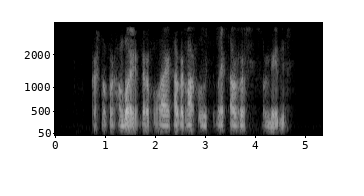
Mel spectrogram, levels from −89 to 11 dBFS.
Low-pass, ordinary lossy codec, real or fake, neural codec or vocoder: 3.6 kHz; MP3, 24 kbps; fake; autoencoder, 44.1 kHz, a latent of 192 numbers a frame, MeloTTS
